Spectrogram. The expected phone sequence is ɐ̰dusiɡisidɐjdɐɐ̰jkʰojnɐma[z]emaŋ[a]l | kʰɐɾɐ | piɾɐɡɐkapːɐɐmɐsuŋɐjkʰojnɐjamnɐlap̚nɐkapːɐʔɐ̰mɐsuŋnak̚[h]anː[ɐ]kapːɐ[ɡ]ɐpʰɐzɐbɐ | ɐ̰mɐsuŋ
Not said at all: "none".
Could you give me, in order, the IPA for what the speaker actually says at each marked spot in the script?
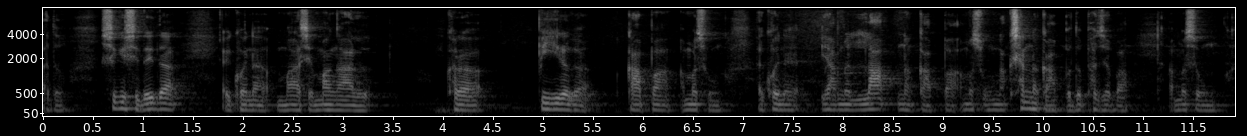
s, a, s, ɐ, d

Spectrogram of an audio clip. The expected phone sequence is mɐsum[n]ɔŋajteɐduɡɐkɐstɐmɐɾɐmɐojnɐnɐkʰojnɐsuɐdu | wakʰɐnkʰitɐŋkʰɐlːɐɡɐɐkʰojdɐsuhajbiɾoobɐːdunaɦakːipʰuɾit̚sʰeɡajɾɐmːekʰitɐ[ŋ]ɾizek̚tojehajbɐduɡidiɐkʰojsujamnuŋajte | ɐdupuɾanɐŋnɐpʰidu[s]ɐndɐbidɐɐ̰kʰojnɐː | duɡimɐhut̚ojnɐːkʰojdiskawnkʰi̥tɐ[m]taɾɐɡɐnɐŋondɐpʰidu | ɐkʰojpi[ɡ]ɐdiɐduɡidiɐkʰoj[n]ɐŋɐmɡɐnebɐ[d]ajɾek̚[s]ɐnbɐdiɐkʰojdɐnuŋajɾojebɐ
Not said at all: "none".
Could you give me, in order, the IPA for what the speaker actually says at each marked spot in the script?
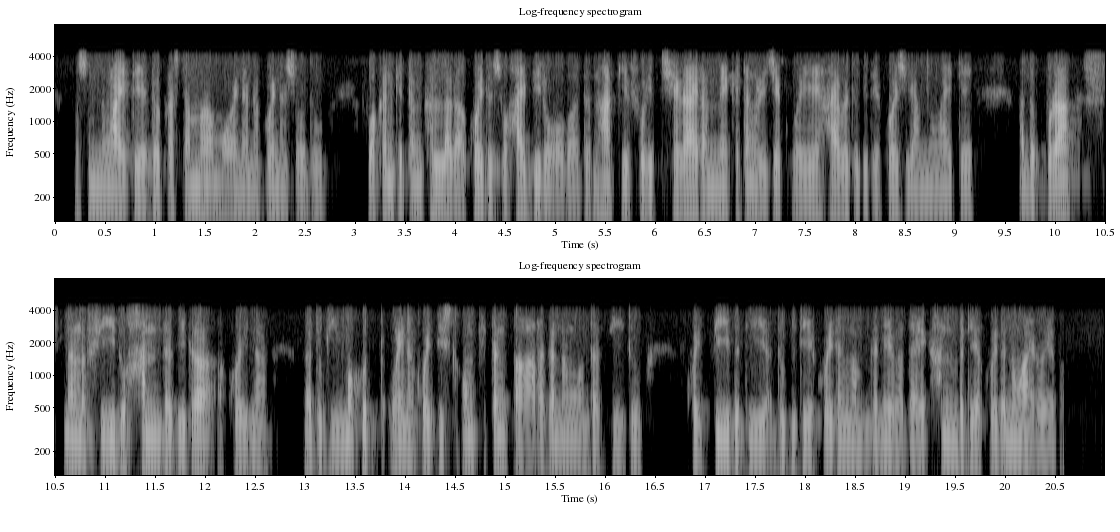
n, ŋ, h, ŋ, b, d, d, h

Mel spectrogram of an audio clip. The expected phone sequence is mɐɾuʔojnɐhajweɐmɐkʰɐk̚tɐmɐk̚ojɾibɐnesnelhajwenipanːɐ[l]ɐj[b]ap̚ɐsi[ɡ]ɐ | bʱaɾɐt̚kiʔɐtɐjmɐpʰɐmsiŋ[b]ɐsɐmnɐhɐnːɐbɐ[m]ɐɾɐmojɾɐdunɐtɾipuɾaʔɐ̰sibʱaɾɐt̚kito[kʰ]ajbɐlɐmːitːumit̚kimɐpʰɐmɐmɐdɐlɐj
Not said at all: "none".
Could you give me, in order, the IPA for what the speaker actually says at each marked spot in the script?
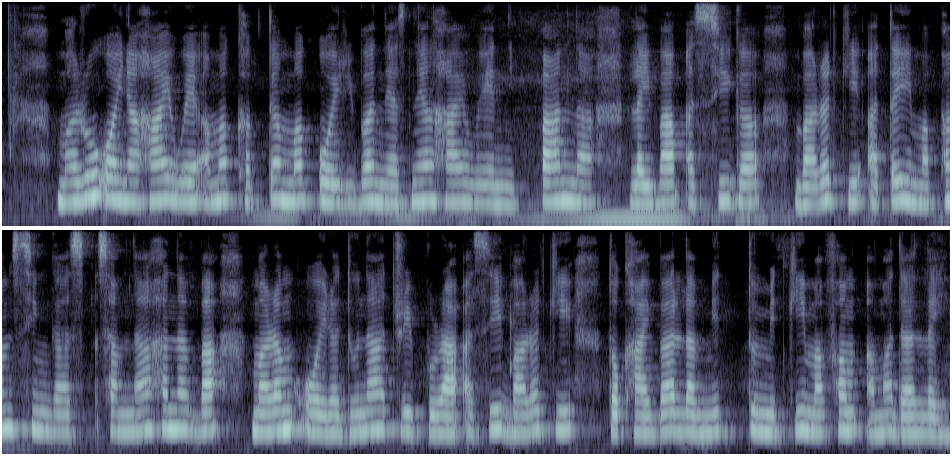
l, b, ɡ, ɡ, m, kʰ

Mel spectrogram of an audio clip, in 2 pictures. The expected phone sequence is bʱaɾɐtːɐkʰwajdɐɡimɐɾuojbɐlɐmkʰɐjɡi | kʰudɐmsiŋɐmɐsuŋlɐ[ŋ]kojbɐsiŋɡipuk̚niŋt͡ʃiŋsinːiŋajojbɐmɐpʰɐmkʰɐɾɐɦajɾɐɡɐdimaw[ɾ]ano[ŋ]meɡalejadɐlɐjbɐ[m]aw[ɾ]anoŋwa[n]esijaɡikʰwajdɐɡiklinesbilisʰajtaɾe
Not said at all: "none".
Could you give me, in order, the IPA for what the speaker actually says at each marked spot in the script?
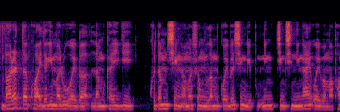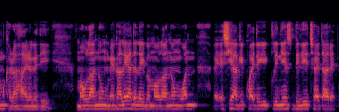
m, l, ŋ, m, l, n

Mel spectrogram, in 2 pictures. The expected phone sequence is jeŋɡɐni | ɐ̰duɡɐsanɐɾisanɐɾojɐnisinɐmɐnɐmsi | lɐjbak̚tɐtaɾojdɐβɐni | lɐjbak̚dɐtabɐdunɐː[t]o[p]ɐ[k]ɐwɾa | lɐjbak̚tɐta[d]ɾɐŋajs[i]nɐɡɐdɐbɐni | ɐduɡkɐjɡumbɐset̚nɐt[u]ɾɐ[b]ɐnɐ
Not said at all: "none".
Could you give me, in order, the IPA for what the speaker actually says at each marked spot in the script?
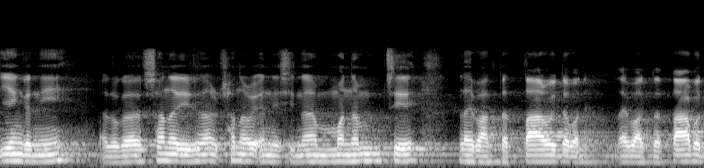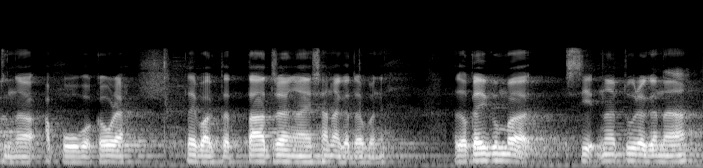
p, b, k, d, a, u, ɡ

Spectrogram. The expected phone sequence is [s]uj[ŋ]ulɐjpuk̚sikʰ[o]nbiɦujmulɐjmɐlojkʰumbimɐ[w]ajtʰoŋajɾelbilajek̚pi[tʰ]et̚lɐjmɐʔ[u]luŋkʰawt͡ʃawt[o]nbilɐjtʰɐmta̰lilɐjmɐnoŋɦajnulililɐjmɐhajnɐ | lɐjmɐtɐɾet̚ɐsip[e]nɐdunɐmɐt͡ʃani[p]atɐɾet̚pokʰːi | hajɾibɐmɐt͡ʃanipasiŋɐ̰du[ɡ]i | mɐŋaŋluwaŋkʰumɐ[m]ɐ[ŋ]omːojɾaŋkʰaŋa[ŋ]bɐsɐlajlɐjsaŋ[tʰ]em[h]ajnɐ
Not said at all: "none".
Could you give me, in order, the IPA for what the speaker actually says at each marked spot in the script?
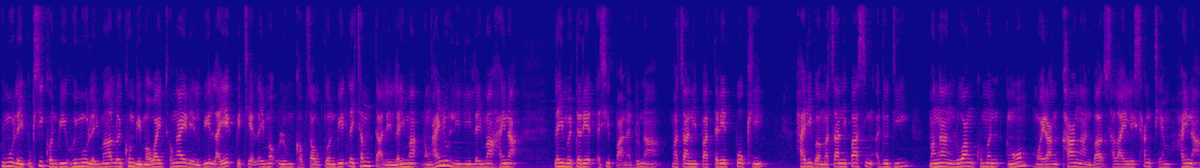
h, m, o, w, tʰ, u, o, a, p, d, n, ŋ, n, tʰ, h

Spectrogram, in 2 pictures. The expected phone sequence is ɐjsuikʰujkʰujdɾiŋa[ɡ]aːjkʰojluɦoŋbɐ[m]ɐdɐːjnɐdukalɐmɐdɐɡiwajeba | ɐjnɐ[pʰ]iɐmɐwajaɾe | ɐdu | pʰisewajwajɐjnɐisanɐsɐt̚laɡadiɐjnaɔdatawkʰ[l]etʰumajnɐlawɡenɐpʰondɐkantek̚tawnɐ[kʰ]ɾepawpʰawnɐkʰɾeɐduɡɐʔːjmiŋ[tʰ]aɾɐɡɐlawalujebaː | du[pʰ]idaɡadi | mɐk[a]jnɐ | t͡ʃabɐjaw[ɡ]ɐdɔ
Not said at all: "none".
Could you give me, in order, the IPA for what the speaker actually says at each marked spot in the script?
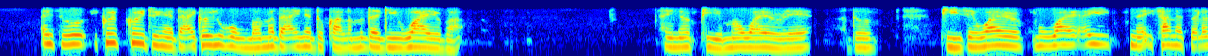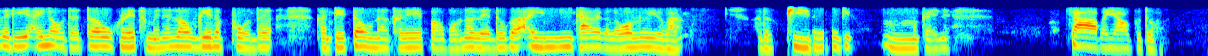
d, m, pʰ, ɾ, kʰ, tʰ, pʰ, a, b

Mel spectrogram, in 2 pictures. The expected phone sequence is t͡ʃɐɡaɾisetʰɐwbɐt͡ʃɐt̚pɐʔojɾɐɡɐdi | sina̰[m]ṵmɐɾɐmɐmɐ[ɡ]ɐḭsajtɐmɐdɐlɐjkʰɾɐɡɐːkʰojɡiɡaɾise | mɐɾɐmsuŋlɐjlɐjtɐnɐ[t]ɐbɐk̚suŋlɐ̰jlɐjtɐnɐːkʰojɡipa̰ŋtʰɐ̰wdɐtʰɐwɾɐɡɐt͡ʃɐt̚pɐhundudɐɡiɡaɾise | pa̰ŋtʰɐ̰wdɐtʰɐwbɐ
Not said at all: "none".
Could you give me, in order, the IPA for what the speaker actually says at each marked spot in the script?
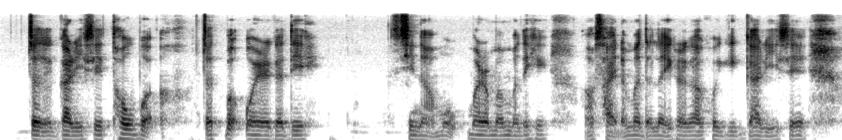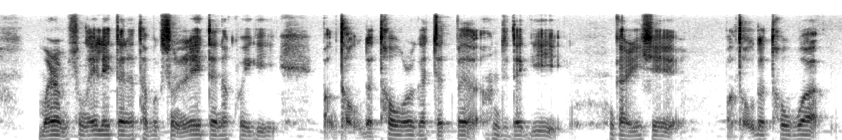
m, d, tʰ

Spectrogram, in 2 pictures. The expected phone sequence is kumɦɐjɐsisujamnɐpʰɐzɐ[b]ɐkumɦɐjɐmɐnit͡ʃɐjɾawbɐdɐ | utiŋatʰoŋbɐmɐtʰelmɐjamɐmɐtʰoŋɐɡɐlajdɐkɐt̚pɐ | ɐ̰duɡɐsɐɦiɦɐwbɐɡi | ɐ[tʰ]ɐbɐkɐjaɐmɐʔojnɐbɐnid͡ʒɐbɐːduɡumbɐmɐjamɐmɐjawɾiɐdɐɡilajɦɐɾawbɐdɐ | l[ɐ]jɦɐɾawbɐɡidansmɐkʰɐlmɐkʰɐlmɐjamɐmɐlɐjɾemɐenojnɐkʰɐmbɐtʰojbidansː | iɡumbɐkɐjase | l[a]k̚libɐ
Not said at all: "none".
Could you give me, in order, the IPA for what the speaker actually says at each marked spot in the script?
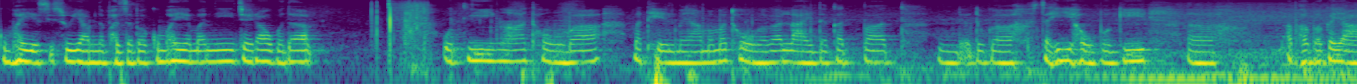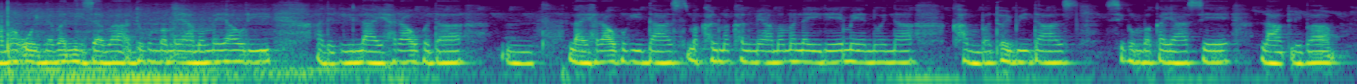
b, pʰ, a, a

